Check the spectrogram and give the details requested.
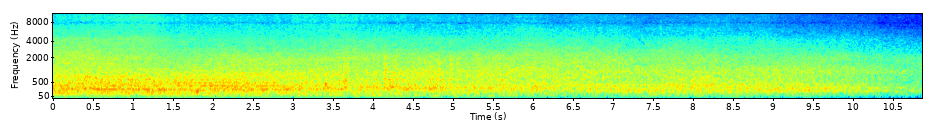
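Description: BLS regional train rolling away along the station tracks, its wheel and running noise and a steady motor hum fading as it goes, the hum dying out after a few seconds.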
